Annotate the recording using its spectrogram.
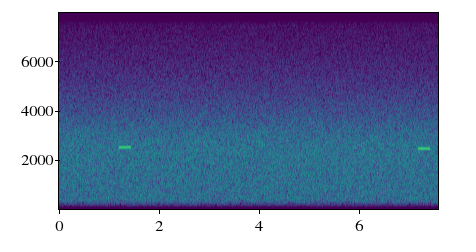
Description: Quindar tones, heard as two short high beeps, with radio hiss.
